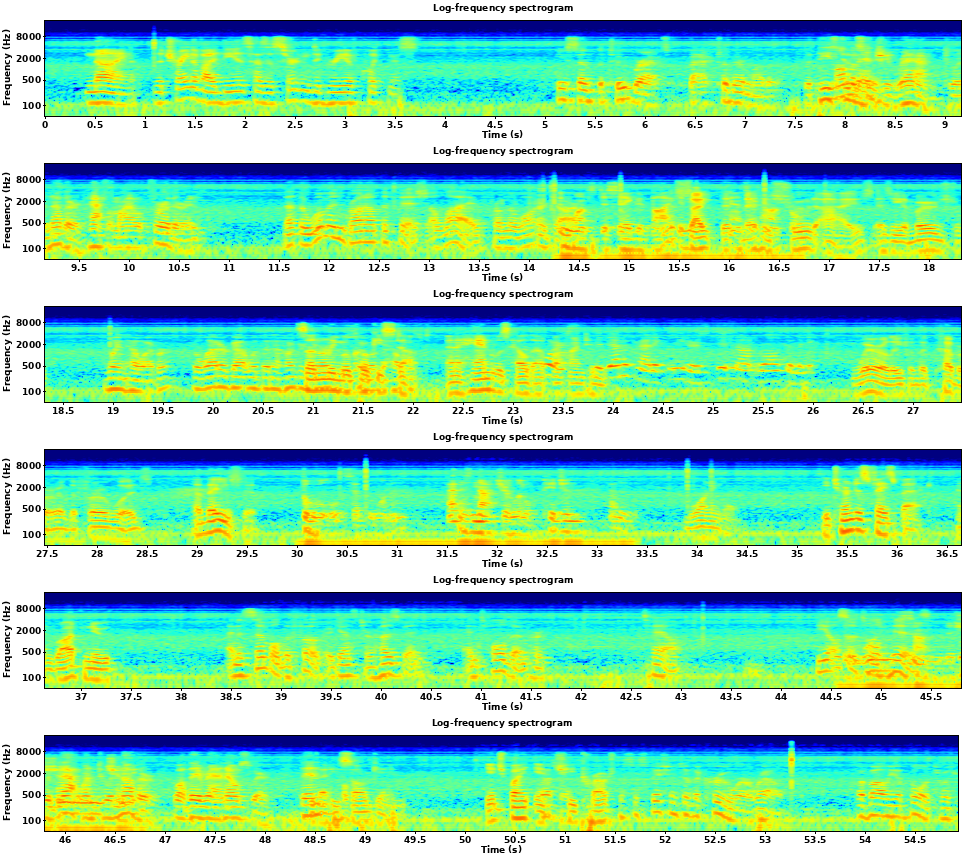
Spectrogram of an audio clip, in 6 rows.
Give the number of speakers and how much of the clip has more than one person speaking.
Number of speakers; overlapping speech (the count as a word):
nine, about 16%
